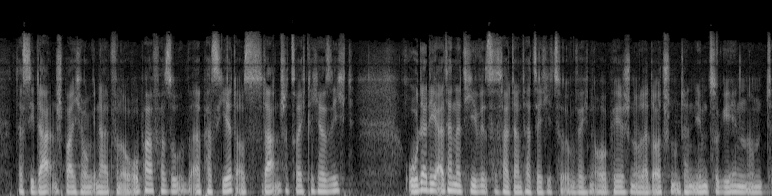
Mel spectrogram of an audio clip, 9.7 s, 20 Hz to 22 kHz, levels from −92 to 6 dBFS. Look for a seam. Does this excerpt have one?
yes; 1 cut; at 3.3 s

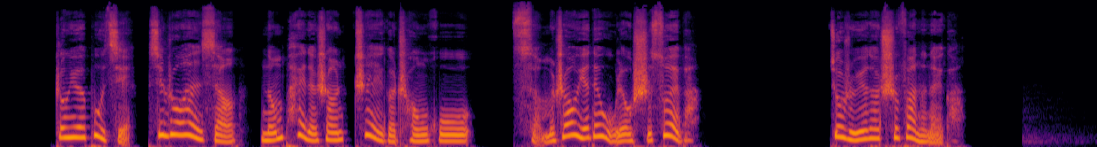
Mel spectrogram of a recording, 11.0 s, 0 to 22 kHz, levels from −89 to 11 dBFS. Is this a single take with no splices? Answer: no; 1 cut; at 1.4 s

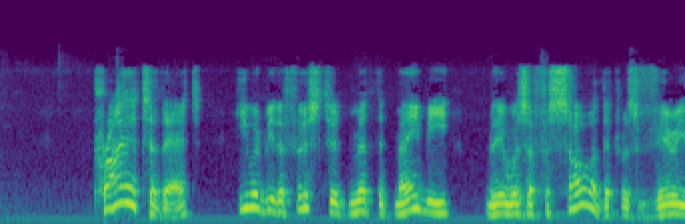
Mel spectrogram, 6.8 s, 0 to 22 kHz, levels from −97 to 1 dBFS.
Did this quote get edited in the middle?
no; 0 cuts

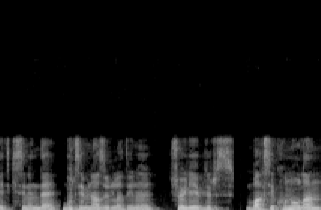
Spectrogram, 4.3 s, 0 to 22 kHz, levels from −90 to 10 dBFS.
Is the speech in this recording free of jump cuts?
no; 1 cut; at 1.0 s

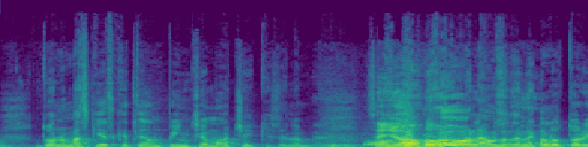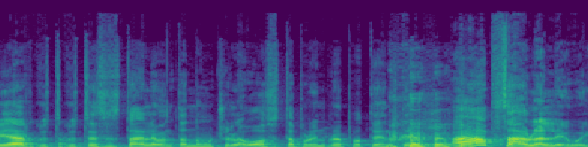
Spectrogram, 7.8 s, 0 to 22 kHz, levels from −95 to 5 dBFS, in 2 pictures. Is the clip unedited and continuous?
no; 3 cuts; at 3.6 s, 4.3 s, 6.1 s

